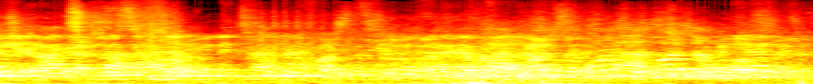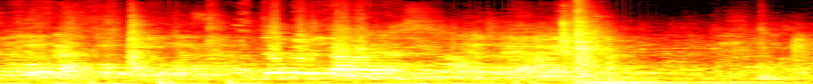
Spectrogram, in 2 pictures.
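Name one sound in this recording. Several men talk over one another nearby.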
